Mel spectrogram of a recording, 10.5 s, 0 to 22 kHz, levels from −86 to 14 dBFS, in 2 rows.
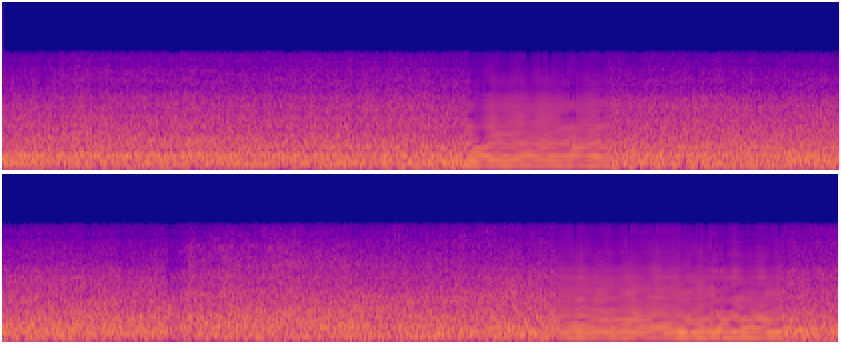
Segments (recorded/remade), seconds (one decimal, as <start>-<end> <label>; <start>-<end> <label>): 0.0-2.9 recorded; 2.9-3.8 remade; 3.8-8.7 recorded; 8.7-10.1 remade; 10.1-10.5 recorded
